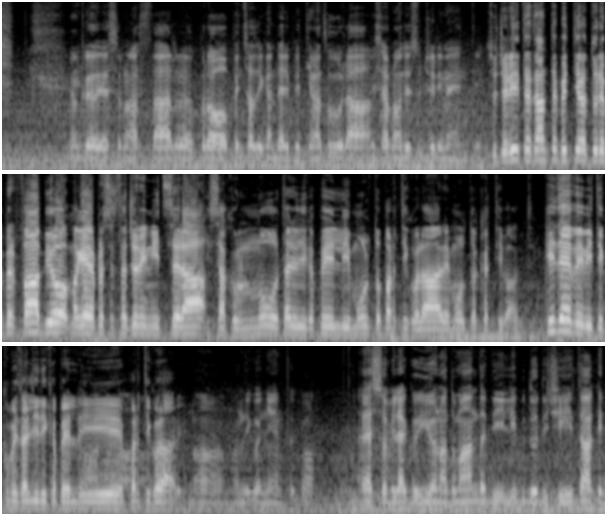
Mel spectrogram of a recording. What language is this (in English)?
Italian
